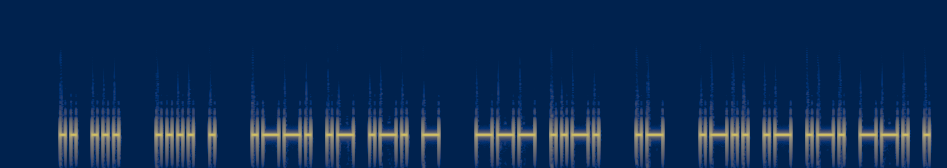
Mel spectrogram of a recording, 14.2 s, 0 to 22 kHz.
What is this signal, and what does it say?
Morse code, heard as a keyed tone, about 15 wpm, 700 Hz. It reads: IS HE PART OF A LARGE
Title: Sentences from Top 1000 Words - Review Part 4 - 15wpm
